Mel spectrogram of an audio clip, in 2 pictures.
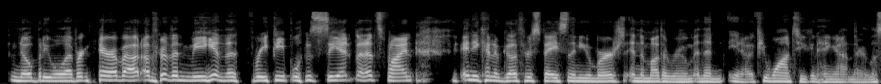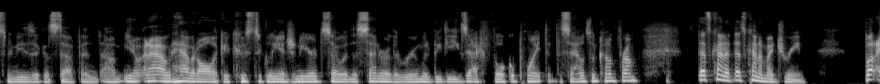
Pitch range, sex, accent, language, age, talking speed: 125-165 Hz, male, American, English, 30-49, 320 wpm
